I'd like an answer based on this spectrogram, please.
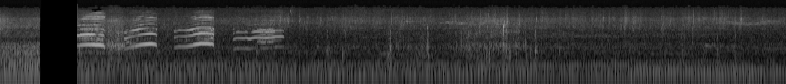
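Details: Hybrid monkey Elpida calls for food with a quick run of rising-falling harmonic coos packed into the first few seconds, then a low droning background with faint clatter takes over.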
